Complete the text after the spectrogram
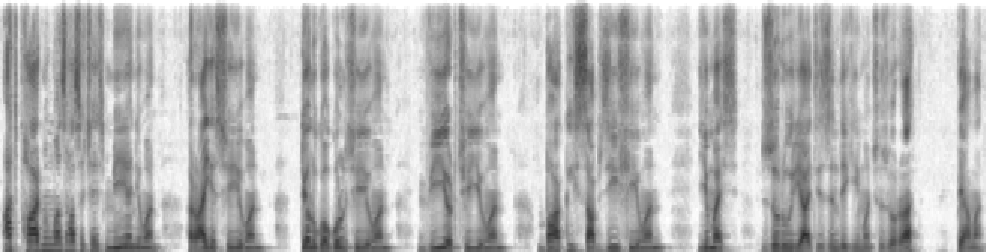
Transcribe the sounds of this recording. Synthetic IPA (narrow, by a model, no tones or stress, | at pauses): ɐt̪ʰpʰaːɾmiŋɡmɐnzɦasɐt͡ʃʰɐsʲmeːjɐnjiʋɐn | ɾaːjɐst͡ʃʰijiʋɐn | t̪elɡoɡult͡ʃʰijiʋɐn | ʋiːʈt͡ʃʰijiʋɐn | baːkiːsɐbziːʃʰijiʋɐn | jimɐsʲ | zɐɾuːɾijaːt̪izind̪ɐɡiːmɐnt͡ʃʰuzoɾɐt̪̚ʰ | pʲaːʋɐn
